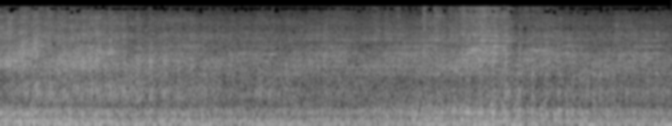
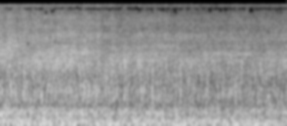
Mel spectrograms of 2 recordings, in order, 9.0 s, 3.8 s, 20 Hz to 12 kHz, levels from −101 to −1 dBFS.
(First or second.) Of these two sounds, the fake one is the second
